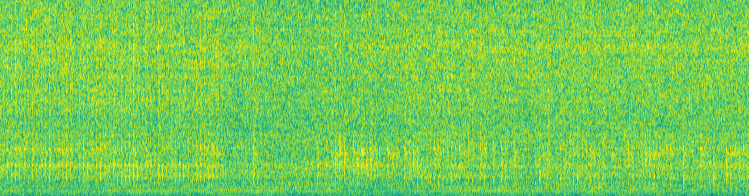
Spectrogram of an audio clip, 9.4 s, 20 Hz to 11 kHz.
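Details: 2007 Toyota Tacoma 2.7 four-cylinder at raised rpm during injector fuel-cut tests: heavy rapid bottom-end knock, doubling when cylinder 1 cut; teardown found spun connecting rod bearing.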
